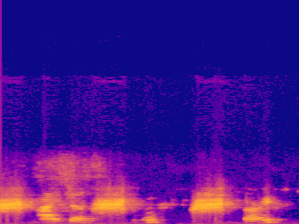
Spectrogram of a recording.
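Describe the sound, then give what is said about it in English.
A phone alarm tone that imitates a duck gives a rapid series of loud, nasal quacks in short bursts, with brief gaps between them. “Was that a duck?”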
